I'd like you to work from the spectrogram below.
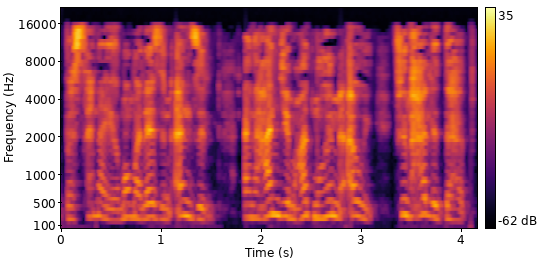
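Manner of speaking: ordinary delivery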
